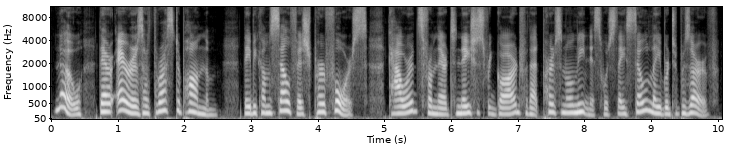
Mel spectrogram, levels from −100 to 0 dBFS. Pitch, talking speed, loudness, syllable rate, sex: 205 Hz, 160 wpm, -18 LUFS, 4.9 syllables/s, female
